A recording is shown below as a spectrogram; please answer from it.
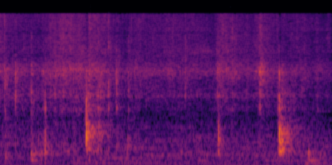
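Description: Sliced leeks and onion sizzle in a hot pan as they are stir-fried, with a steady close crackle and several sharp scraping stirs of the spatula against the metal.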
